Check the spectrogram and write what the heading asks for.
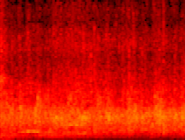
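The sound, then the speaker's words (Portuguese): A church audience from Paulista applauds for Jesus, many hands clapping in a dense, continuous wash of sound with a faint low hum beneath, sustained at an even level throughout. “E você que nos visita, pode aplaudir a seu Jesus.”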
